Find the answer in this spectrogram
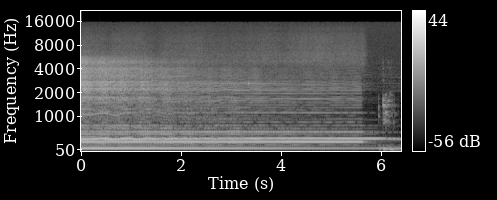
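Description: A rock song's final distorted electric guitar chord, held and ringing out with no new strokes. Its upper notes drop away near the end as the chord starts to die.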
